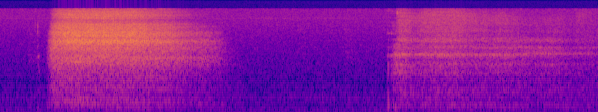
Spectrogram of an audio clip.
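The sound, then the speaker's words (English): Deep breathing out during a breathing exercise: a long, airy, fairly loud exhale lasting over a second, followed after a pause by another long breath. “Do one more. Breathe out all the way.”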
